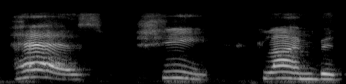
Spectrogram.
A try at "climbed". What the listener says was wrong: It's a climbed, not climbed. B is silent here.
